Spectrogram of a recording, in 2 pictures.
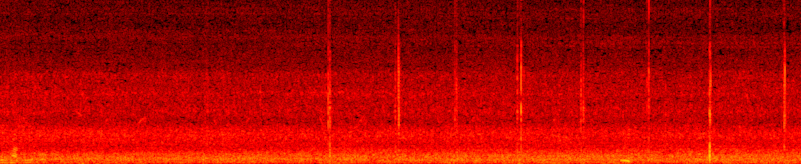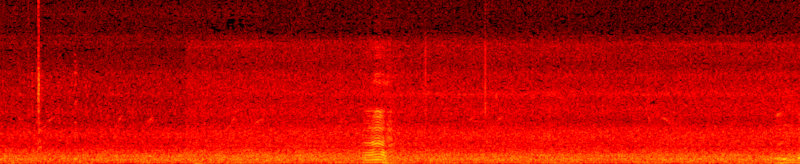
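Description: Steady rush of a flowing river, with a few sharp clicks in the first half and a man's short shout of "hey" about twelve seconds in.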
